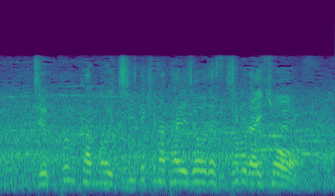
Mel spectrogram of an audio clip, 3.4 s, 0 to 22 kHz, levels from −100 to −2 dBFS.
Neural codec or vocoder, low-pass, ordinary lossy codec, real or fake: none; none; none; real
